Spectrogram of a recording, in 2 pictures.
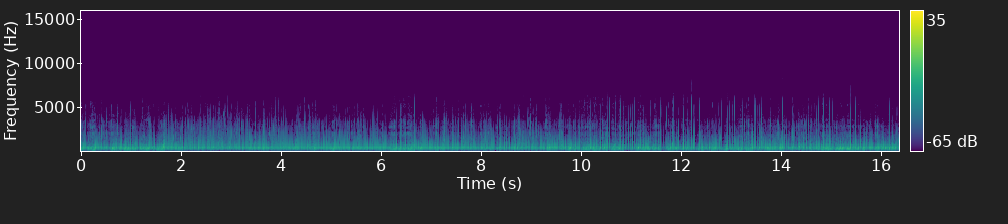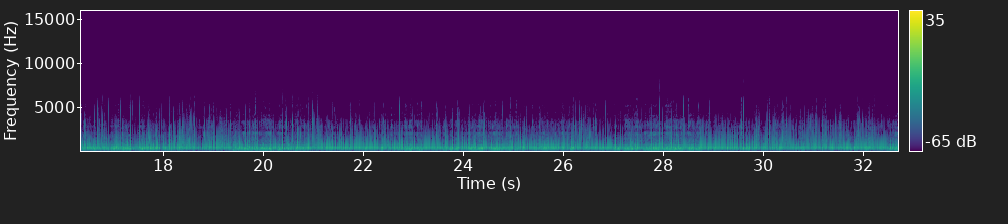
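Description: Bicycle tyres rolling along a dirt trail: a steady rumble with many small irregular crackles and rattles from bumps and grit.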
